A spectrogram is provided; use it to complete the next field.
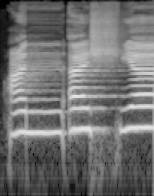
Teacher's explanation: Huruf shin punya sifat yang khas namanya tafashi. Tafashi artinya menyebarkan angin di dalam mulut kita.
